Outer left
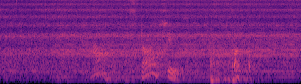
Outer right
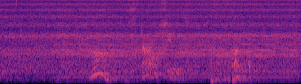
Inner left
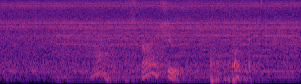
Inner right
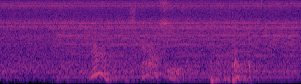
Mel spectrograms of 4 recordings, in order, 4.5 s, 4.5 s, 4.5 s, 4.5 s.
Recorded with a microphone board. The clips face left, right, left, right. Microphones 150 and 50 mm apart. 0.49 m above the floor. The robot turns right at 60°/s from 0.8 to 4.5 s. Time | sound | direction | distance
1.3 | a man speaking | 35° right | 7 m
3.1 | a zipper | 150° left | 2 m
